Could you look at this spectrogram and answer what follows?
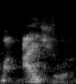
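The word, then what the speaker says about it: מעשר: It means 10th in the Hebrew, and it's pronounced Ma'ishra.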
